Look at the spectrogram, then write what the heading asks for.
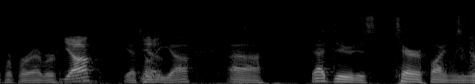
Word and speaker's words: Tony Jaa: Dudes like Tony Ya or Tony Jaa is how most people say it. I found out I've been saying it wrong for forever. Ya? Yeah, Tony Ya.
